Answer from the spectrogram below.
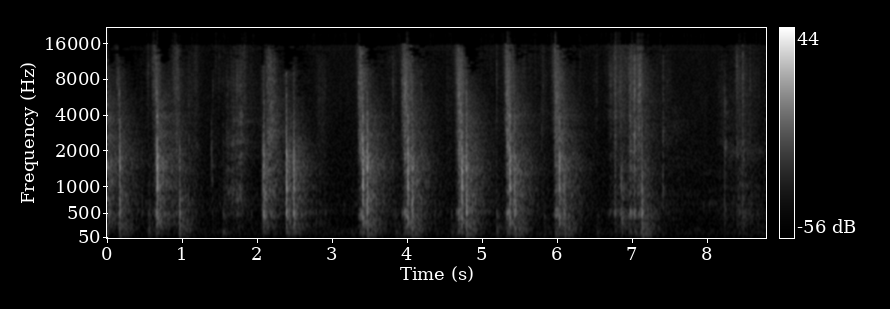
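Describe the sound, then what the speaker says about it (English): A knife chops onions into quick julienne strips on a cutting board, about a dozen sharp, close knocks in an uneven rhythm with short pauses between bursts. "And just turn it that way and cut your onions just like that."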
